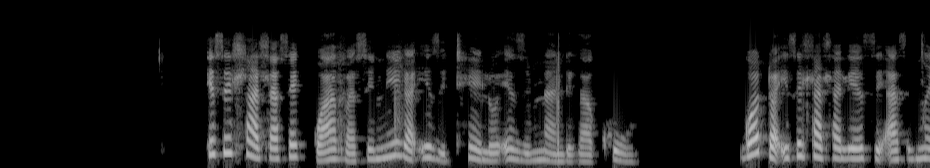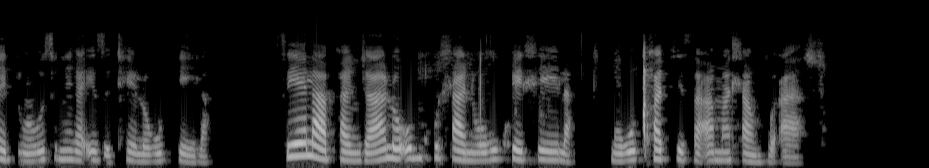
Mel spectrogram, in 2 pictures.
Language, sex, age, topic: North Ndebele, female, 25-35, health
